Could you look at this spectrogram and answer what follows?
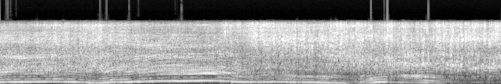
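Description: Small car's petrol engine revving hard while towing a skier on a rope through mud. Its pitch drops sharply and climbs back up about three times as the throttle is lifted and reapplied.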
